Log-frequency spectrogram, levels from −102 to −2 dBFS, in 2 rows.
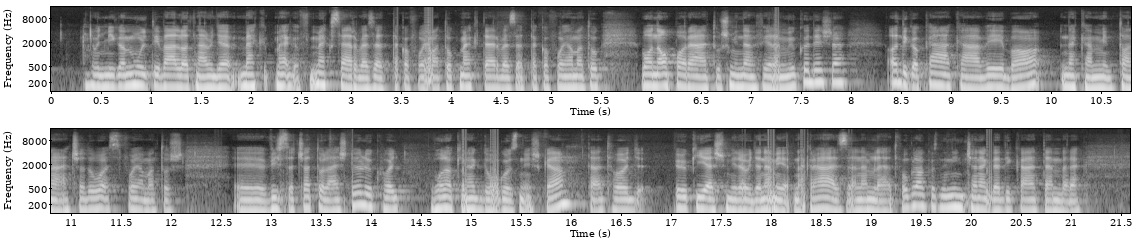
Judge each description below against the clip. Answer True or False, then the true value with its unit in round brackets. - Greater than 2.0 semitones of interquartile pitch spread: True (2.5 semitones)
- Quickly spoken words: False (130 wpm)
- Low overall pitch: False (145 Hz)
